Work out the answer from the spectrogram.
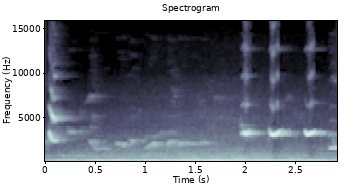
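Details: Orange-headed thrush, lure song: a few soft gliding whistles, then three or four sharp, bright repeated notes near the end, with a constant low droning hum behind.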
